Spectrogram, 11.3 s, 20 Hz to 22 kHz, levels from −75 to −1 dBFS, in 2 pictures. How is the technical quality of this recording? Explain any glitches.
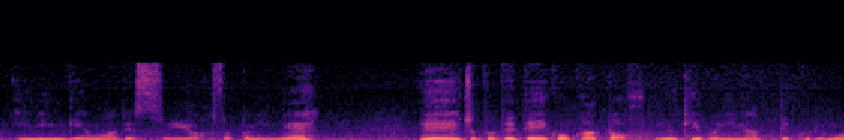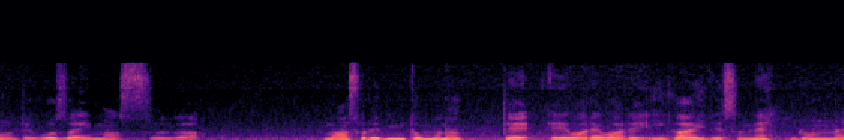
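No glitches or faults are audible here.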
